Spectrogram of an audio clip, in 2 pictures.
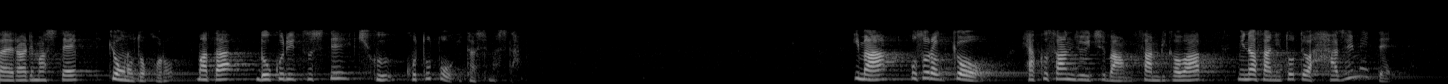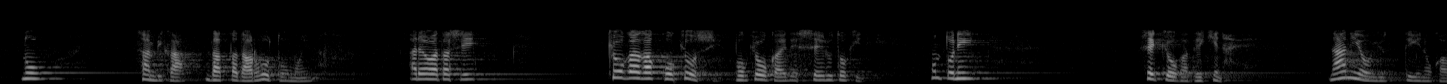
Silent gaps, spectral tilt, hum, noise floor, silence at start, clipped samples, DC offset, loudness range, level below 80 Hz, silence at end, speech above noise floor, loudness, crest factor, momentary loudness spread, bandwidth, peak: none; -1.5 dB/octave; none; -66 dBFS; 0 s; under 0.1%; under 0.1%; 10 LU; under -90 dBFS; 0 s; 32 dB; -34 LUFS; 24 dB; 18 LU; 5.2 kHz; -12 dBFS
